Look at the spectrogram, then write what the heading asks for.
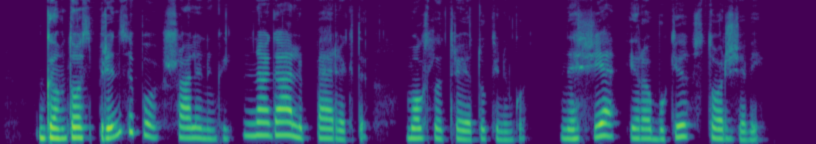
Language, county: Lithuanian, Kaunas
